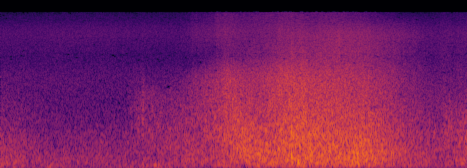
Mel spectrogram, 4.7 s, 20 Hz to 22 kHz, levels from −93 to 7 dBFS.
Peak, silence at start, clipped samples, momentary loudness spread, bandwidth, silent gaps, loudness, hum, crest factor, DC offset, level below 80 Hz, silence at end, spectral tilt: -6 dBFS; 0 s; under 0.1%; 21 LU; 16.5 kHz; none; -25 LUFS; none; 22 dB; 0.1%; -52 dBFS; 0 s; -3.5 dB/octave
